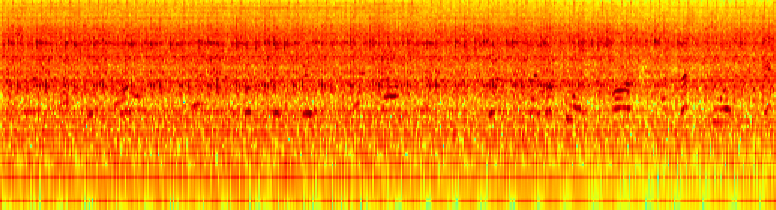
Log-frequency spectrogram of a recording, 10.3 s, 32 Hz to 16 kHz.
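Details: John Deere 6068AFM75 266 hp marine diesel on a Nordhavn 52, about 11,000 hours, recorded in the engine room after the accessory drive belt and bearing check: even, steady idle with a regular beat, no squeal or chirp; healthy.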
